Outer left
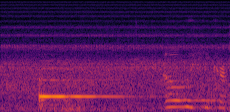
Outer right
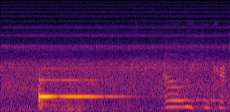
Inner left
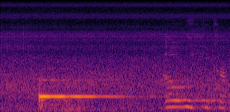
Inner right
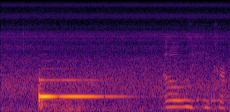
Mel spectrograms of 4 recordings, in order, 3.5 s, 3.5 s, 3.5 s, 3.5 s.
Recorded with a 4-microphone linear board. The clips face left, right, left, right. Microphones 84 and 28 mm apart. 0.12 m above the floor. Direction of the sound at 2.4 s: 5° right (ahead or behind).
